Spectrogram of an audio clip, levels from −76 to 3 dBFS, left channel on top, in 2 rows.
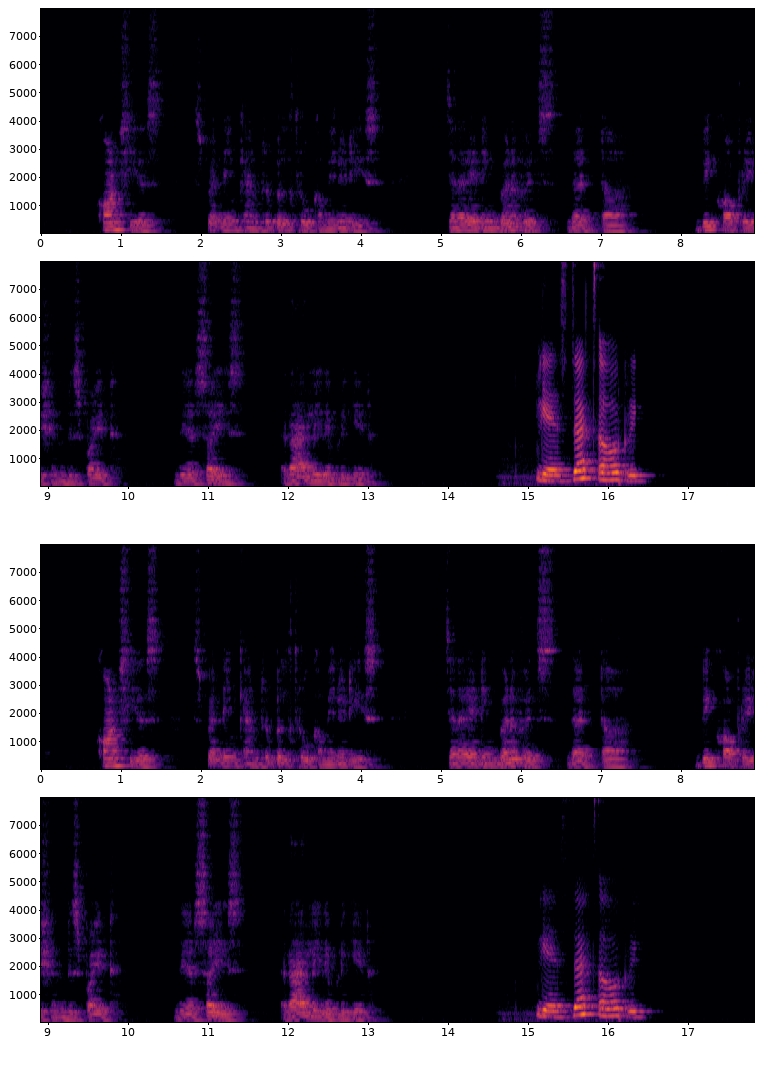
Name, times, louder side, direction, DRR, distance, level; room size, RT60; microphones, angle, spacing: voice 1, 0.7-1.5 1.9-4.2 5.1-7.4 8.2-9.9 10.6-11.4 11.9-13.1, right 1 dB, 55° right, 4.0 m, -38 dB
voice 2, 15.1-16.4, left 3 dB, 70° left, 1.2 m, -27 dB
12.0 x 12.0 x 3.5 m
head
